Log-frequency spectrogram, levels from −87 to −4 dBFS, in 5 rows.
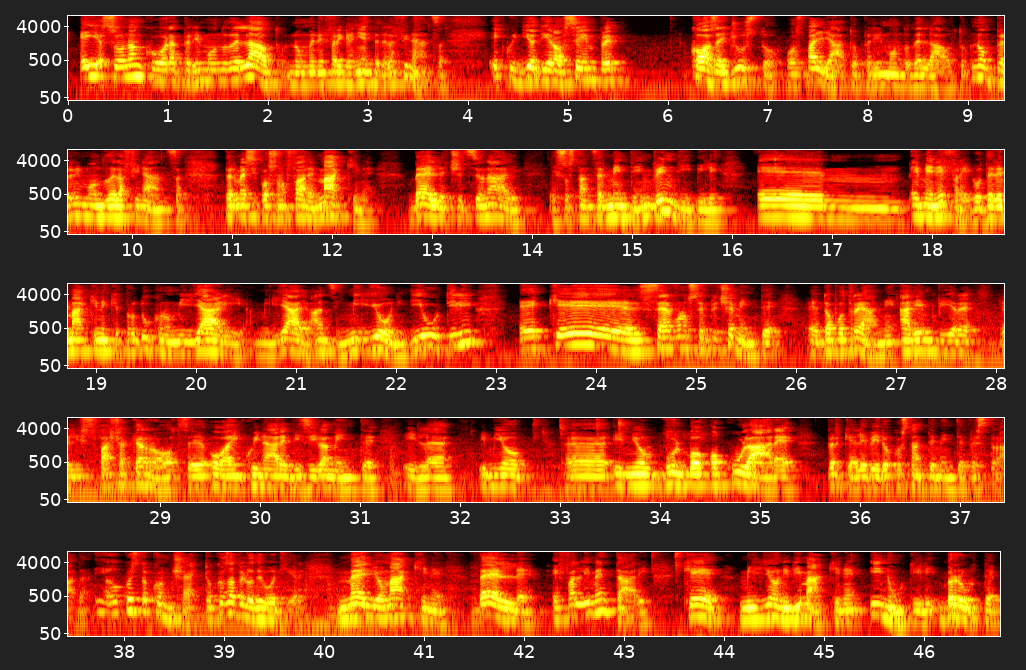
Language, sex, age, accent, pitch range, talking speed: Italian, male, 30-49, native, 105-130 Hz, 145 wpm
